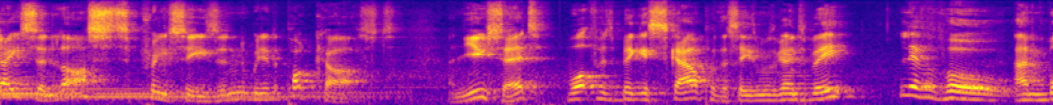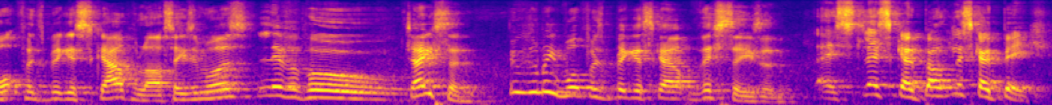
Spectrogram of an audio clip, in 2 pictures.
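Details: Adult man speaking; typical voice.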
